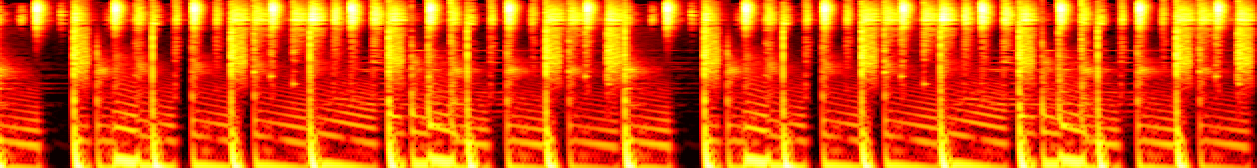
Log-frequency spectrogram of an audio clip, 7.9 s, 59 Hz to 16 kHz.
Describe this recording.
Deep EDM Loop by DSQT 122 bpm
I did this on a Sunday morning. It has a Sunday sound to it. It also has a Sunday-ish tempo of just 122 bpm. Some sort of bass filled EDM music loop which I hope you'll enjoy!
